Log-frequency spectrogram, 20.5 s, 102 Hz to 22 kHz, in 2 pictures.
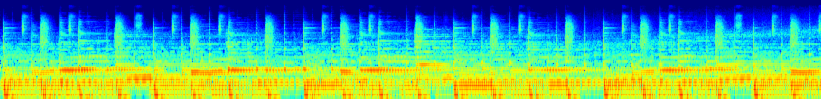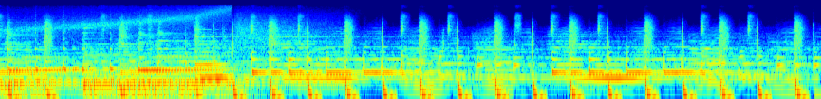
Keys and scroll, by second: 7.8 Escape, 8.7 Delete, 16.0 shift+F2, 16.4 Escape.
